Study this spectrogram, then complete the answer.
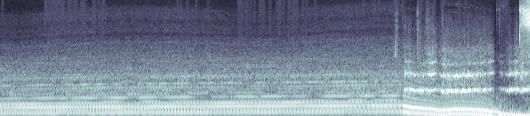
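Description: Car tires in a racing video game brake test: a long steady engine drone holds at one pitch, then a sudden loud tire squeal and skid erupts as the engine note drops sharply toward a stop.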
